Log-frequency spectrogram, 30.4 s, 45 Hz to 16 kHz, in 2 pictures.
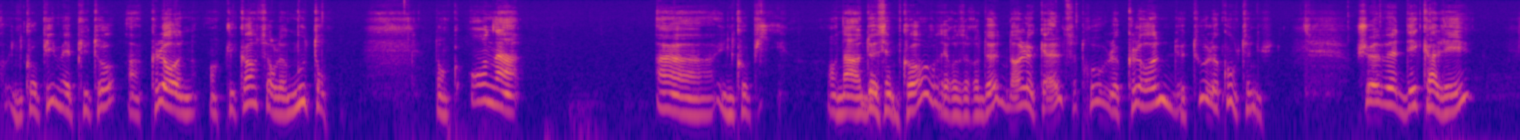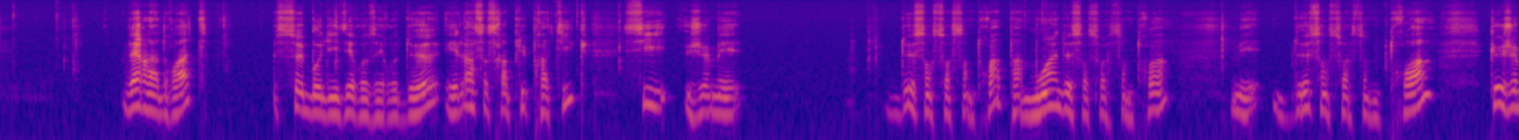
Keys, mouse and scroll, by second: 2.8 click, 10.4 click, 13.3 click, 14.4-15.2 scroll down 1, 15.2-16.3 drag, 20.6 click, 23.6 ctrl+v, 25.3 click, 27.0 Left, 28.8 BackSpace.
